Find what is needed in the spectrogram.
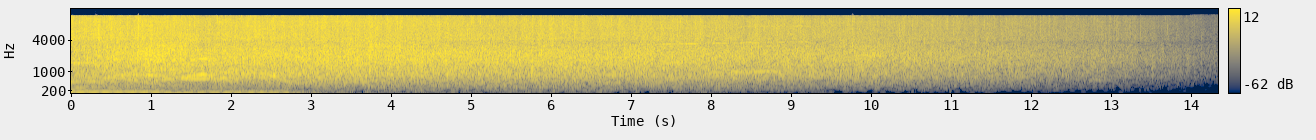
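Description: Audience applauding at the end of a live song, with the last low note still ringing under it for about the first three seconds. The applause fades out gradually to nothing.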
